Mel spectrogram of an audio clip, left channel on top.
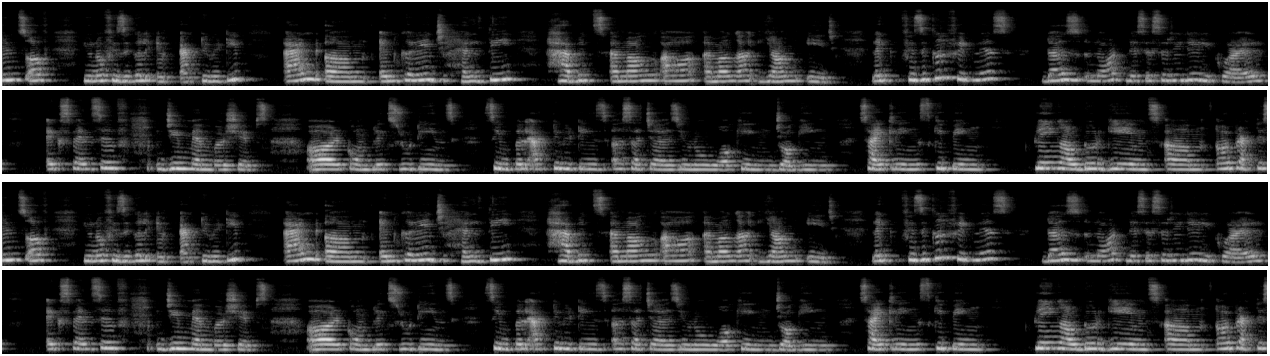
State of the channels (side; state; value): both; identical; correlation 1.00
